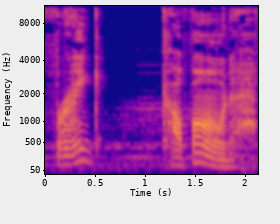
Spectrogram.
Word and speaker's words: Franck Khalfoun: film maniac right uh in 2012 man uh Frank calfone that's how you say it man in conjunction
